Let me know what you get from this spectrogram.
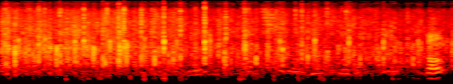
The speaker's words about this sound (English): But I think it's been an unbelievable turnout from you all here this evening. So give yourselves all one big final round of applause and well done.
